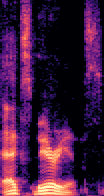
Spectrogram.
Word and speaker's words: ExBeerience: That's how you say it. ExBeerience. Yes. – ExBeerience.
